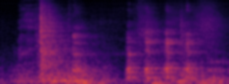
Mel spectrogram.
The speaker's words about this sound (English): That noise. I'm rolling around here in a chair at the world headquarters, and I need a better chair.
